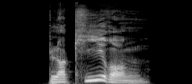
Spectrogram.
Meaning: 1. obstruction, blockage 2. deadlock
- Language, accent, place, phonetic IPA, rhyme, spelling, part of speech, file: German, Germany, Berlin, [blɔˈkiːʁʊŋ], -iːʁʊŋ, Blockierung, noun, De-Blockierung.ogg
